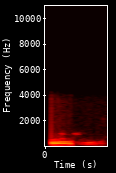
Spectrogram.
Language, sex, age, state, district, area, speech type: Bengali, male, 30-45, West Bengal, Hooghly, urban, conversation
